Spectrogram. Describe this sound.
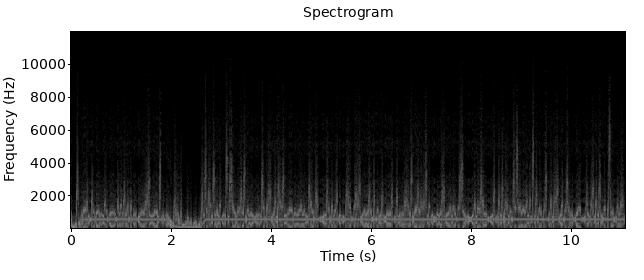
sound of my yamaha CS40M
